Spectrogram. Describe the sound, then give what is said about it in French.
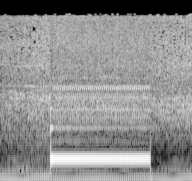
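A single one-second burst of a steady, mid-pitched telephone ringback tone on an outgoing call to a listener in Cheseaux-sur-Lausanne, heard clearly over a quiet line with a faint low hum, no voices. “rejoindre Jérôme qui j'espère va répondre au téléphone”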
